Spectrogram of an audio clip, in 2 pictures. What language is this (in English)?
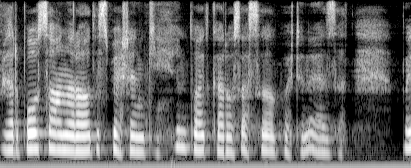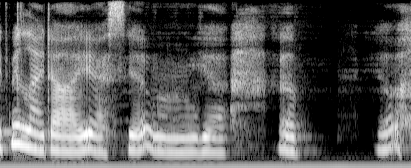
Kashmiri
